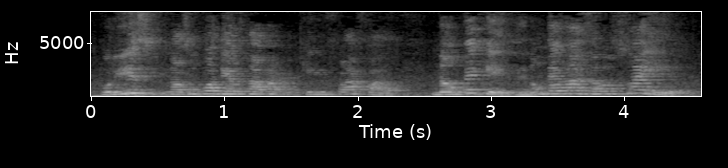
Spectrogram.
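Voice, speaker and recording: A woman's voice: on the high side, lively intonation, racing, very echoey, a little hiss or hum. A woman pastor giving an earnest sermon and asking her congregation questions, recorded from a distance in a church. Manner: earnest preaching with rhetorical questions.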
